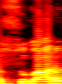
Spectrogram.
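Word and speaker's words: 津軽: Hokkaido और Honshu के बीच में जल संधि है कोई, उसका सुगारू नाम जल संधि।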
